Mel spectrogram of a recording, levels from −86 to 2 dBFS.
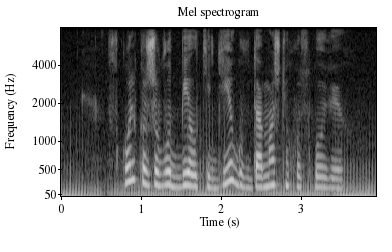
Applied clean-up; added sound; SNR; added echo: none; Purr; 7 dB; none.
